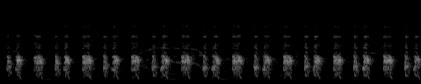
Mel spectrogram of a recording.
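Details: Regular, rapid clucking from a two-year-old hybrid fighting and hunting partridge in Dushanbe: paired chuk notes repeated about twice a second at an even pace, with a brief thin whine in the background.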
